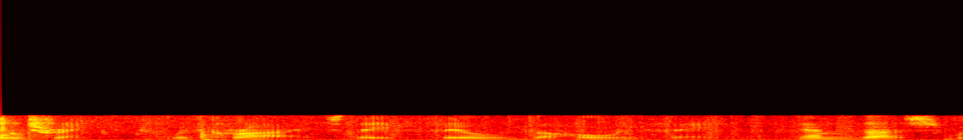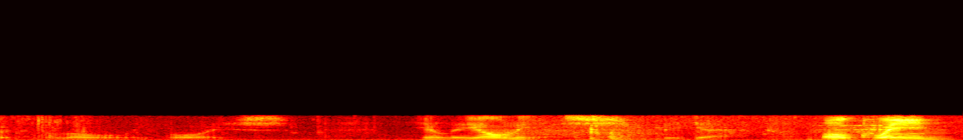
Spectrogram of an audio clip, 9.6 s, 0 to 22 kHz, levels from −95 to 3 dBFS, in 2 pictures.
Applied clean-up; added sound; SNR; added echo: none; Frying (food) + Scissors; 17 dB; none.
